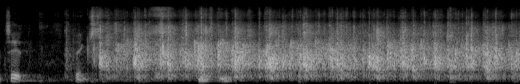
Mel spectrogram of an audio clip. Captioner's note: audience applauding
